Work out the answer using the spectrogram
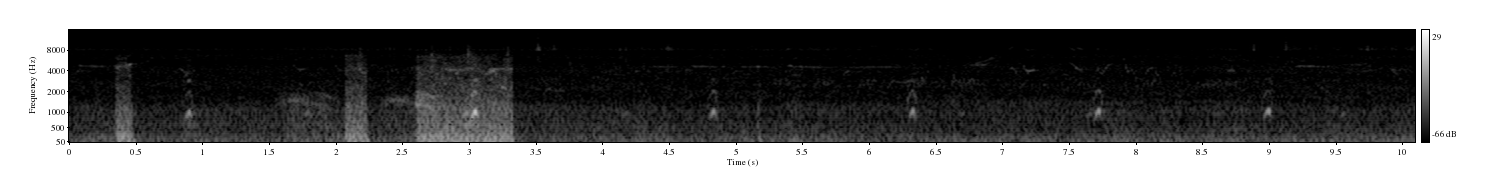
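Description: A bird repeats a single short note about every second and a half. A few short bursts of noise come in the first few seconds, the longest and loudest about half a second long, around three seconds in.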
